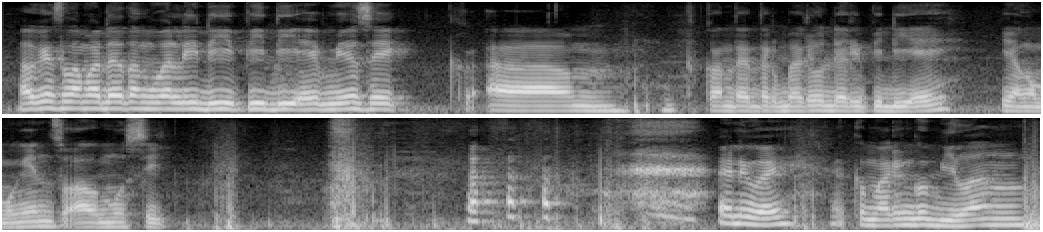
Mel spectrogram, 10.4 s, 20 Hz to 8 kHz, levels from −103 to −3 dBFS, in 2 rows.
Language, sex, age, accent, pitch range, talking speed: Indonesian, male, 20-39, native, 110-135 Hz, 115 wpm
